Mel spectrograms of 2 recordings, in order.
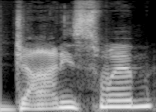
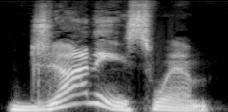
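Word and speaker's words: Johnnyswim: You say Johnny swim. You don't say Johnny swim. I I hit the accent on the swim. You hit the Johnny real hard.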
